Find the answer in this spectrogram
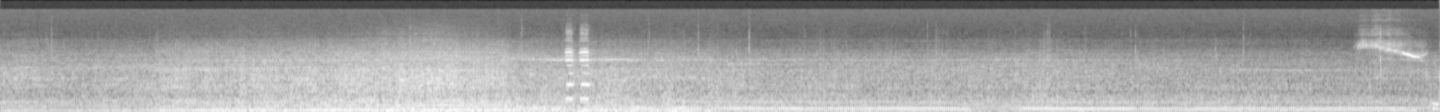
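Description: Motor scooter engine running at riding speed with road and wind noise, a little louder for a few seconds before settling steady. A short horn beep sounds about seven seconds in.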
